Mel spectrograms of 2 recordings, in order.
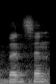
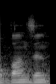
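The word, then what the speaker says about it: Bunsen: بنشوف الفيديو اللي عليه الدور ده، بيعرفنا على الأدوات اللي هتعامل معاها، من أول لهب بنسن أو بانزن، بتتنطق بالعربي بينطقوها كده أو كده.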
